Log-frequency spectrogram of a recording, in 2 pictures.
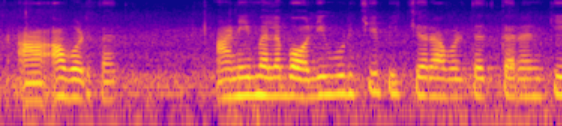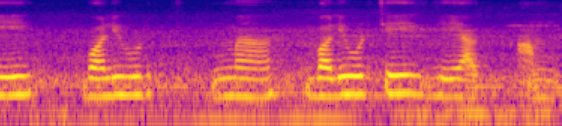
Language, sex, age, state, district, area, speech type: Marathi, female, 45-60, Maharashtra, Palghar, urban, spontaneous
